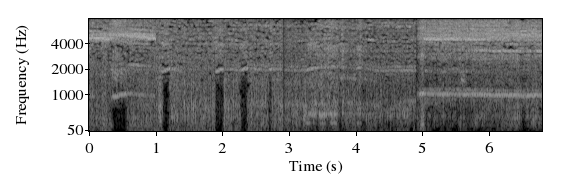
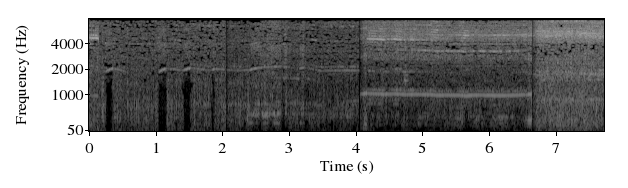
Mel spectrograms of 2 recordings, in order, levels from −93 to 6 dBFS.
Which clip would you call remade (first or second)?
first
